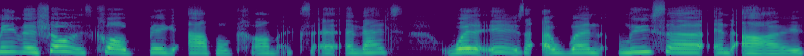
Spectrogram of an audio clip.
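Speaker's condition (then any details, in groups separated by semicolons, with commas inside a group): Cerebral palsy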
